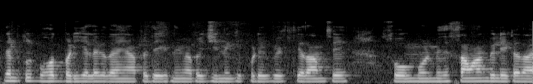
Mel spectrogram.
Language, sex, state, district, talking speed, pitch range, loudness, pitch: Hindi, male, Haryana, Rohtak, 200 wpm, 135-140 Hz, -19 LUFS, 140 Hz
